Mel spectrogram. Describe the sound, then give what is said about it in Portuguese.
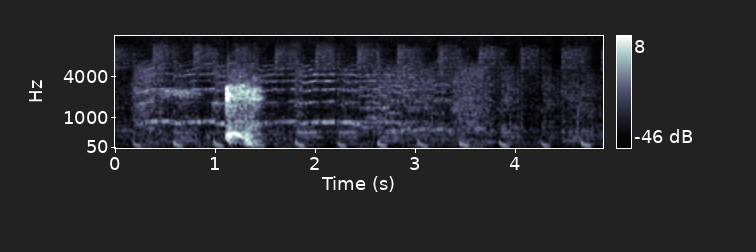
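A single sharp cough bursts out loudly about a second in, standing above a steady background of soft rhythmic thumps and sustained tones that continue throughout. “Ele queria mutar na tosse, tá, queridos ouvintes?”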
